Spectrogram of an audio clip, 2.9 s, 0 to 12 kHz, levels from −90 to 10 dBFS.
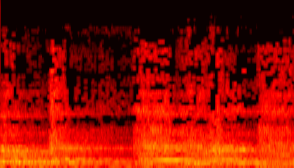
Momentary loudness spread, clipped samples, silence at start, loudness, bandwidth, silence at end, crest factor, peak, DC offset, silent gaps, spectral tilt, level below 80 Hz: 7 LU; under 0.1%; 0 s; -33 LUFS; 10.5 kHz; 0 s; 16 dB; -18 dBFS; under 0.1%; none; -2.5 dB/octave; -66 dBFS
